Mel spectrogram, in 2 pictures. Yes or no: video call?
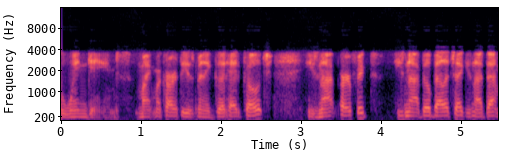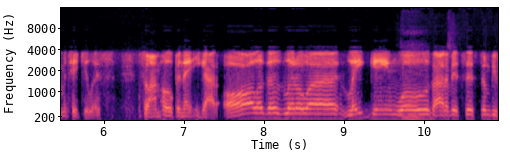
no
